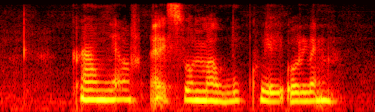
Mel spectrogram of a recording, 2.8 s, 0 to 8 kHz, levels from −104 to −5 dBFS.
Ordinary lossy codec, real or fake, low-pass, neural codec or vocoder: none; fake; 7.2 kHz; codec, 24 kHz, 1.5 kbps, HILCodec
